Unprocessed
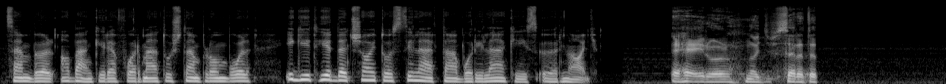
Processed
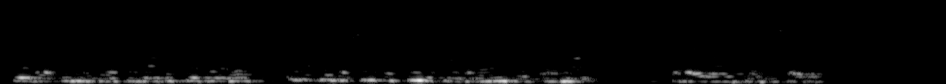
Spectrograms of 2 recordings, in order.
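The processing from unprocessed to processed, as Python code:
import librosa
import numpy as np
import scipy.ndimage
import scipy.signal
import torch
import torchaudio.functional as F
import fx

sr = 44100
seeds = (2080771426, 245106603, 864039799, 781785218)

p1 = fx.fuzz(x, sr, gain_db=38.0, gate_db=-43.0)
p2 = p1 + fx.echo_diffused(p1, sr, ms=1008, feedback_pct=49, wet_db=-15.5, dry=0)
p3 = fx.room_shoebox(p2, sr, seeds[0], volume_m3=120.0, walls='mixed', distance_m=0.69)
p4 = fx.spectral_expand(p3, sr, expansion=4.0)
y = p4 * librosa.db_to_amplitude(-1.5)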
